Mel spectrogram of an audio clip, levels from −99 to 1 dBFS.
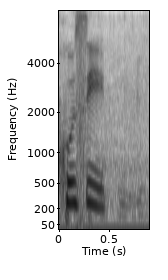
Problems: background sounds at intervals, continuous background conversations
